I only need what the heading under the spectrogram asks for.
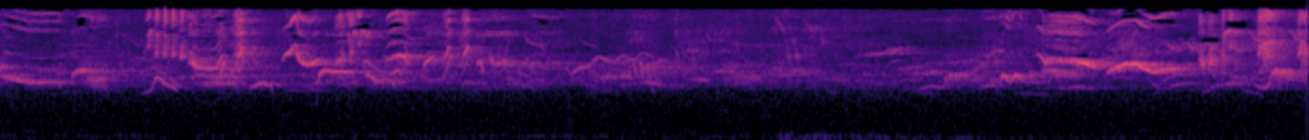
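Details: Dawn birdsong at Guisborough, clean and high: overlapping twitters and short whistled slurs, with a couple of bright looping notes late in the recording and almost no low noise.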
